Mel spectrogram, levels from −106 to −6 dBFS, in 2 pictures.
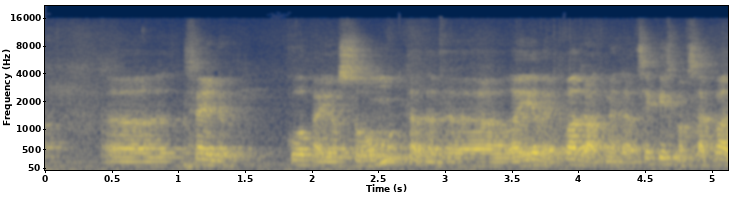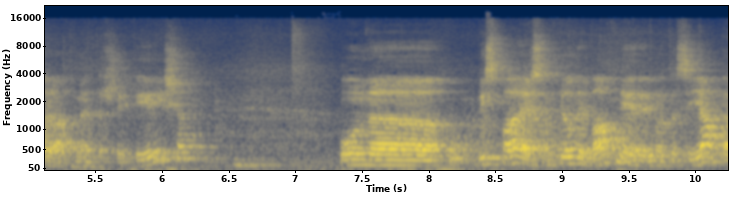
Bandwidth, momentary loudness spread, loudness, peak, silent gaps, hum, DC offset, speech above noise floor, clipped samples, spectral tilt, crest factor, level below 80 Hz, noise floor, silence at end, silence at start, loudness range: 16 kHz; 20 LU; -22 LUFS; -4 dBFS; none; none; under 0.1%; 21 dB; under 0.1%; -4 dB/octave; 18 dB; -52 dBFS; -43 dBFS; 0 s; 0 s; 7 LU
